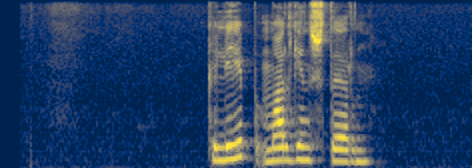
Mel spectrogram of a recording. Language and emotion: Russian, neutral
